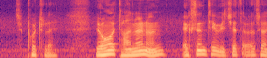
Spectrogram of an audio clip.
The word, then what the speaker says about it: Chipotle: 하여튼 have experienced 요 멕시칸 그 체인의 발음을 엉터리로 하고 지나갈 수는 없어서 저희가 찾아본 적이 있는데 치포틀레 두 번째 실러블에 액센트를 주네요. 치포틀레.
